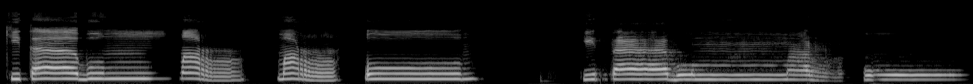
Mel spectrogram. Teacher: huruf ro-nya terdengar sedikit agak cadel ya. Jadi kita mau takrirnya terdengar.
